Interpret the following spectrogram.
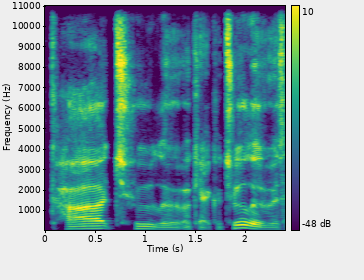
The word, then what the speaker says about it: Cthulhu: Okay, Cthulhu is how you say it.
